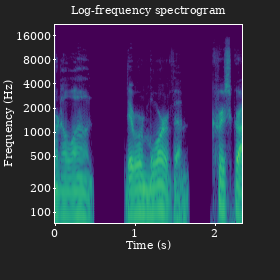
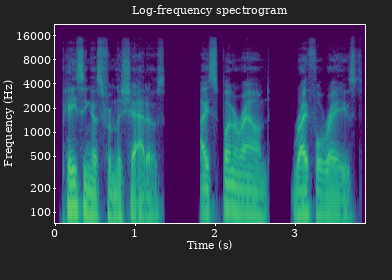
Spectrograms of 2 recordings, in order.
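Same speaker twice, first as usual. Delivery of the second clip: ordinary delivery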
